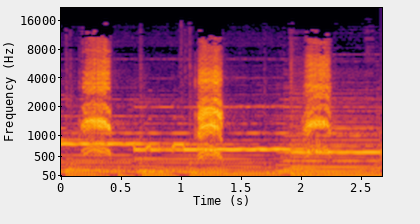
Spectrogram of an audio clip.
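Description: Three harsh, raspy crow caws ring out at an even pace, each short and loud, over a steady low hum underneath.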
